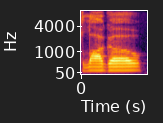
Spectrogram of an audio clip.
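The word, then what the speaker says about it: λόγῳ: omega Yoda subscript and that is pronounced Lago because the Yoda does not affect the pronunciation and Omega is there so we have la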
